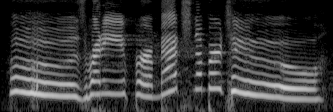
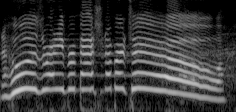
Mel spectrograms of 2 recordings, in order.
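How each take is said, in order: First: It is said in a flat, bored way. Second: It is said in a lively, excited way.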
